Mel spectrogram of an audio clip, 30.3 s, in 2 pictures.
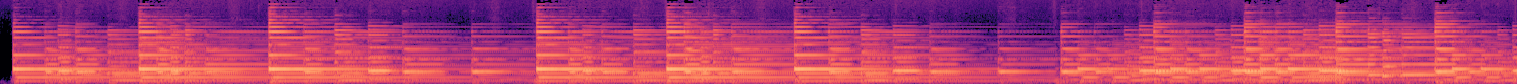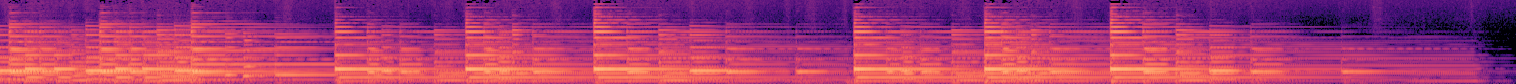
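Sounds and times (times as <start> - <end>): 
piano: 0.0 - 30.3.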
